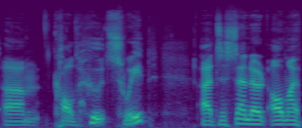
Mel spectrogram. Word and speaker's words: Hootsuite: free product here called Hootsuite. Okay, which rhymes with Toot Sweet.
